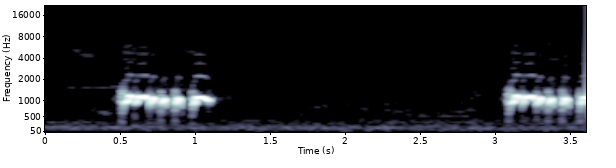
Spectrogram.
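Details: Local zebra dove in full voice, calling a rival, sings two loud, crisp phrases two and a half seconds apart. Each is a quick stutter of five or six resonant coo notes, the last one drawn out, against a quiet background.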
